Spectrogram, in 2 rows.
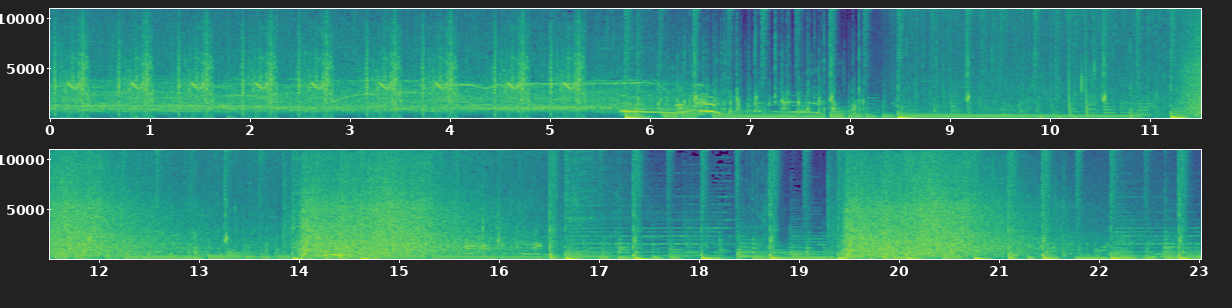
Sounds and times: Music: 0.0s - 23.0s
Waterfall: 8.5s - 16.6s, 19.4s - 21.8s.

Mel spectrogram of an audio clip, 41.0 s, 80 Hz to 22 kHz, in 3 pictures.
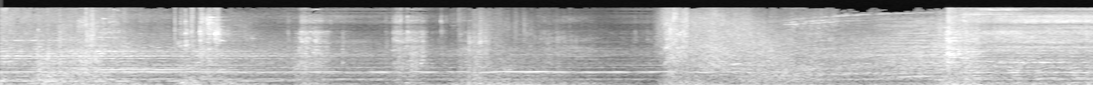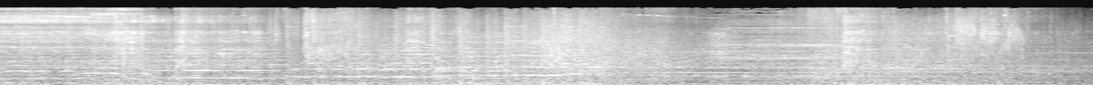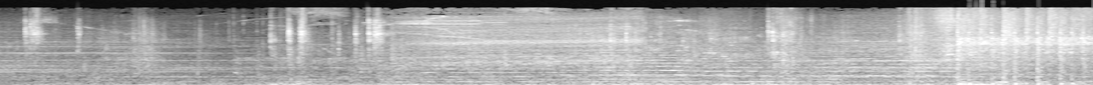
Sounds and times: Music: 0.0s - 40.9s.

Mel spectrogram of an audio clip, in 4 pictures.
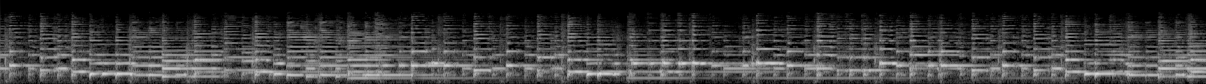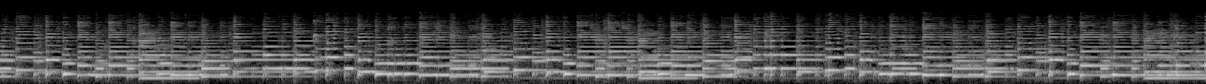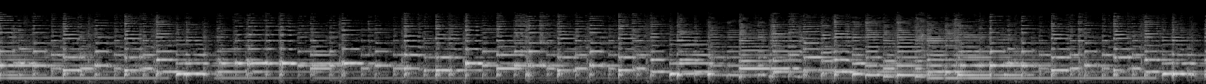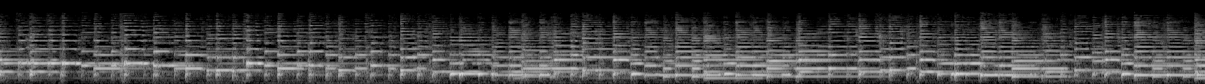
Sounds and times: Mandolin: 0.0s - 48.2s.

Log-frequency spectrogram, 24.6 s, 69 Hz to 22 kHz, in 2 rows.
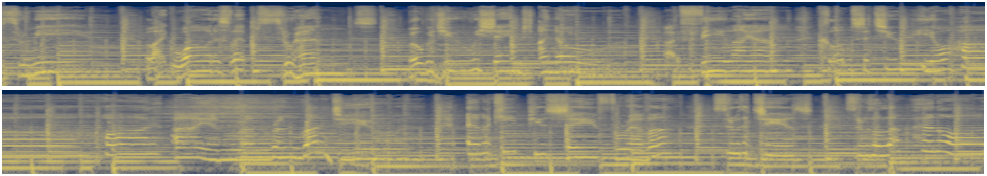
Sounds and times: Music: 0.0s - 24.5s.

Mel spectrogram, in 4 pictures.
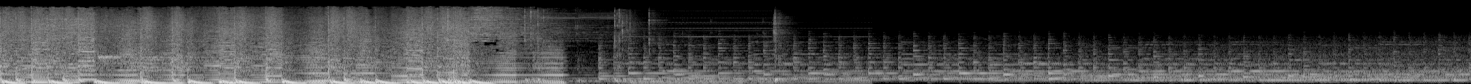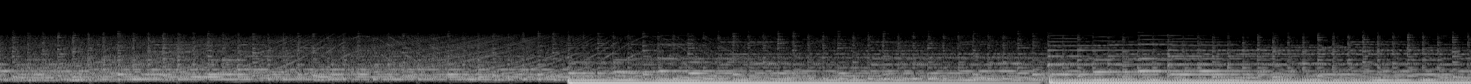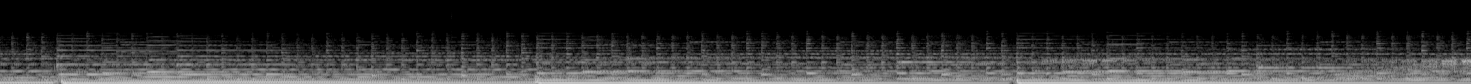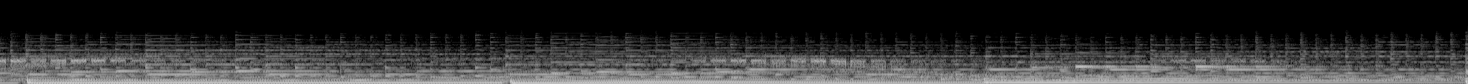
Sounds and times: Music: 0.0s - 58.8s.

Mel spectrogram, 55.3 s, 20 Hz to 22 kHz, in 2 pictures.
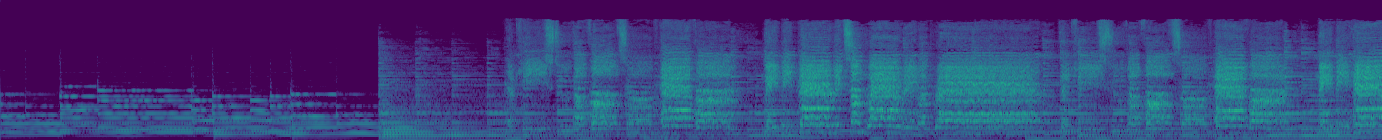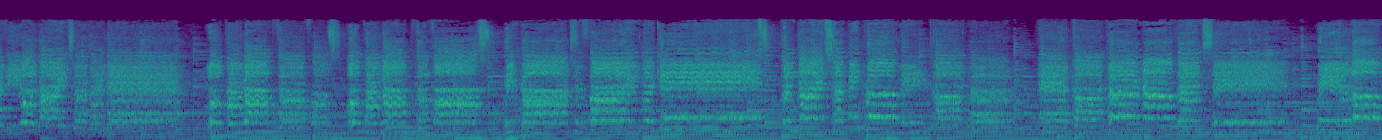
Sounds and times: Music: 0.0s - 55.2s.

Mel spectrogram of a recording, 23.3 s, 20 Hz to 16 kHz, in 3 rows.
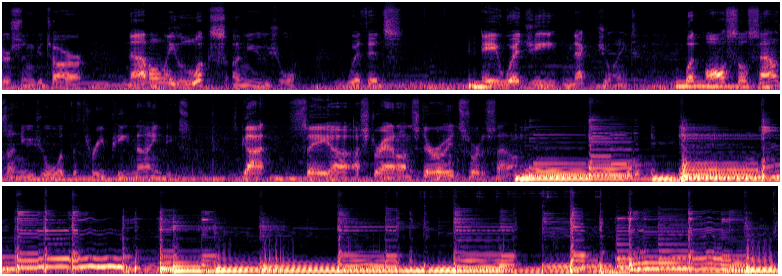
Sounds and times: Speech: 0.0s - 4.0s, 4.7s - 13.0s
Acoustic guitar: 0.0s - 23.3s
Strum: 0.0s - 23.3s
Electric guitar: 3.2s - 11.5s, 12.9s - 23.3s.

